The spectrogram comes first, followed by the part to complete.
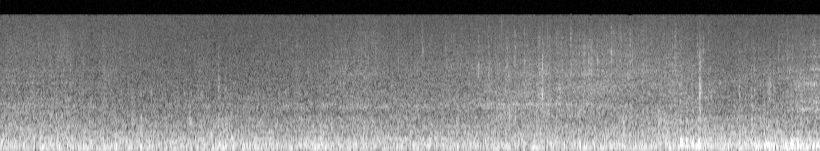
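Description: A car moving slowly along a snowy road: a low steady rumble of tyres and running gear, with a few light ticks and crackles in the second half.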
